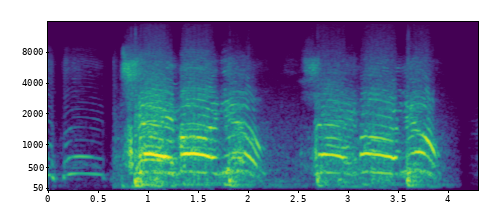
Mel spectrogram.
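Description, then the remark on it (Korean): A protest crowd in the United States chants a short, loud slogan in unison, shouting the same three-beat phrase twice with a brief pause between the repetitions. “미국이 이스라엘 편에 섰다는 이유로 미국에서조차 규탄 시위가 확산하고 있습니다.”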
